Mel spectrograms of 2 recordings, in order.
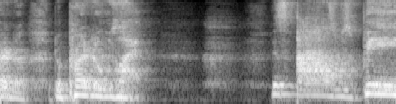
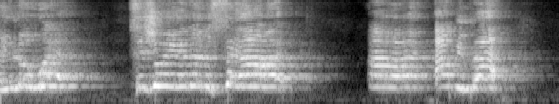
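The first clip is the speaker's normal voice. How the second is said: threatening shout; 13 semitones higher than usual. Retold or imitated. Angry inmate threatening.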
